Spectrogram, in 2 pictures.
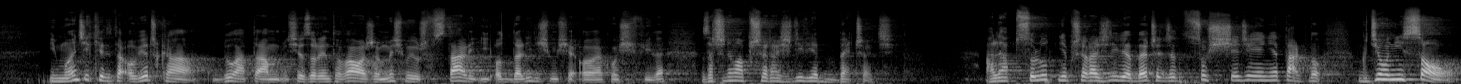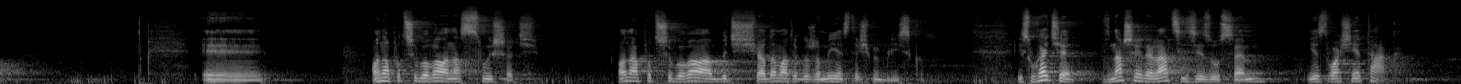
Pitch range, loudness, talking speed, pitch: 125-175 Hz, -27 LUFS, 125 wpm, 145 Hz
